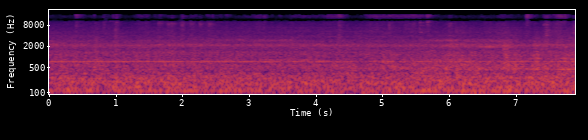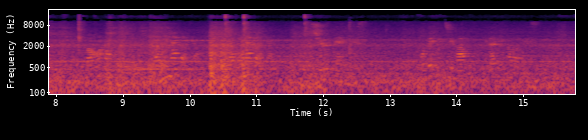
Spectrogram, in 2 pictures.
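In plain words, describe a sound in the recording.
A train rumbles and rattles steadily along the track.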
